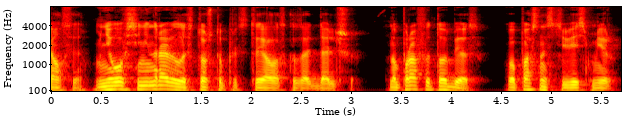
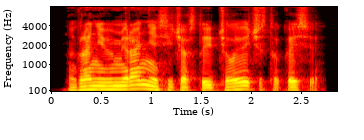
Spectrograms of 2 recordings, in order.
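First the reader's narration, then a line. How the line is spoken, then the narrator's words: Calm reminder. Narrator (Russian): спокойно напомнил ей Тобиас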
